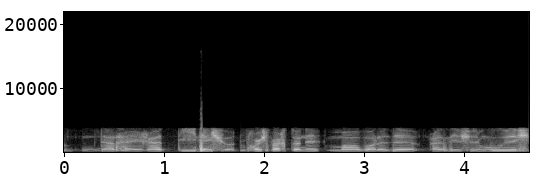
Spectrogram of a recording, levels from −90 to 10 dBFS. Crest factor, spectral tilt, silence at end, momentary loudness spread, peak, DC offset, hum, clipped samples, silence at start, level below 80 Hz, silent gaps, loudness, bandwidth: 22 dB; -2.5 dB/octave; 0 s; 8 LU; 0 dBFS; under 0.1%; none; under 0.1%; 0 s; -68 dBFS; none; -22 LUFS; 6.4 kHz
